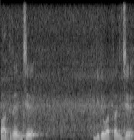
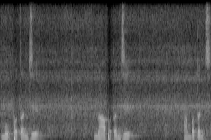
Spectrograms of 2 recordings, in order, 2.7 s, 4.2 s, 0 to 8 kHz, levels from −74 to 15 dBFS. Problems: constant background noise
